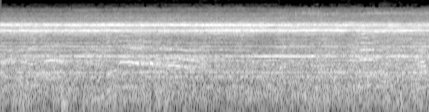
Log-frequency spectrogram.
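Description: A Pune Metro train runs at speed, giving a loud, continuous rumble of wheels on rails with a steady high whine, heard from inside the car with no pauses.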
